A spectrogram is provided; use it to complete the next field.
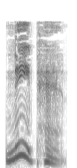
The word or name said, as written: kneepan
